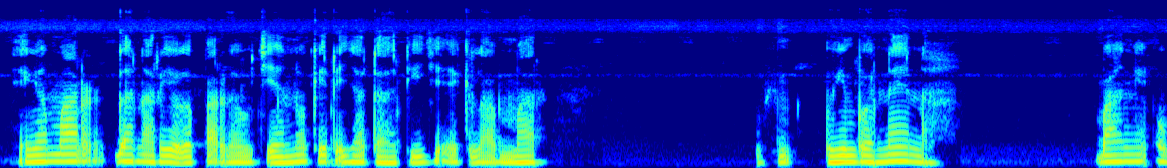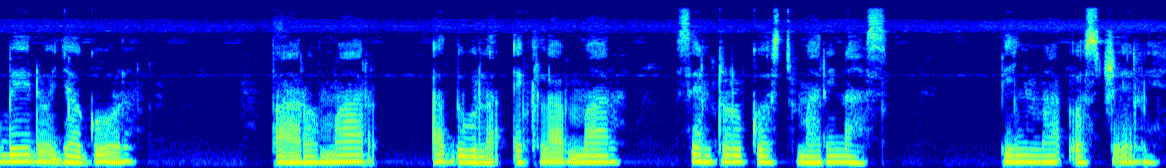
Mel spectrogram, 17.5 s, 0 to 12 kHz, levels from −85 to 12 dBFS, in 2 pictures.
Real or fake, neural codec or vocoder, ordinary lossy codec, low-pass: real; none; none; 9.9 kHz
